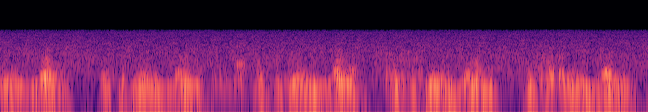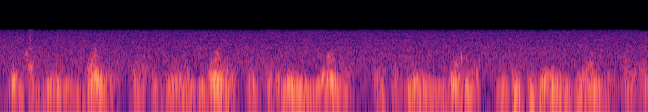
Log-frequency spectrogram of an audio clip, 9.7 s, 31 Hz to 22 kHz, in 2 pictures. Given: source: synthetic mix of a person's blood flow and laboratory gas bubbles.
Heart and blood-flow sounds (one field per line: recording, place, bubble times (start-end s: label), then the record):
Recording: Doppler ultrasound of blood flow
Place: precordium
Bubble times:
1.59-1.85 s: bubbles
2.87-3.19 s: bubbles
4.00-4.27 s: bubbles
5.03-5.15 s: bubbles
6.92-7.00 s: bubbles
8.29-8.50 s: bubbles
From the record:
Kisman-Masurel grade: 122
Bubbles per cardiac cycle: 1 to 2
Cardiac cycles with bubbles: 10 to 50%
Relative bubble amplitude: moderate (0.250 to 0.450)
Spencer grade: 2 (many but less than half of the cardiac periods contain bubble signals, singularly or in groups)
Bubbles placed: only in the low amplitude regions of the cardiac cycle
